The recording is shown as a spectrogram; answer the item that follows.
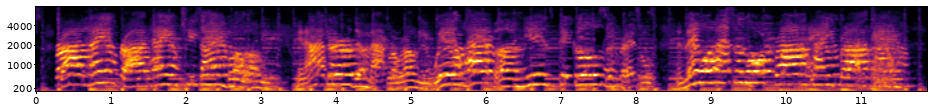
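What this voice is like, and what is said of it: Singing in a Texas accent. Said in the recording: “Texas accent makes it worse.”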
